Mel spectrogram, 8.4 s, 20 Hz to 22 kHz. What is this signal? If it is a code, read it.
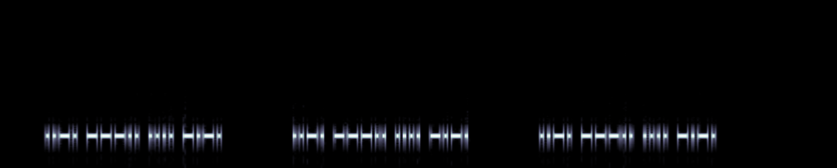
Morse code, heard as a keyed tone, about 36 wpm, 700 Hz. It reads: F8HC F8HC F8HC
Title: DXCC-100 Call Signs - 4 Characters - Repeated 3x - 35wpm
